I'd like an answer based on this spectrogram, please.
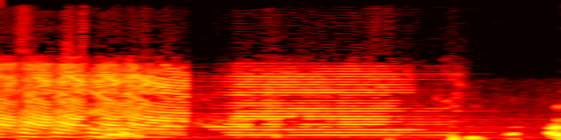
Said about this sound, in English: We're gonna throw out the air horn for that one.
